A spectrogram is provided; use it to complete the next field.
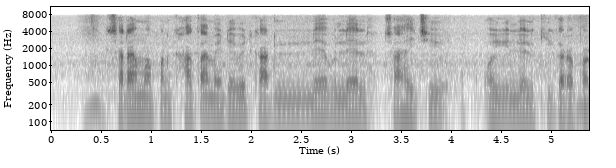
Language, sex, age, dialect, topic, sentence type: Maithili, male, 31-35, Southern/Standard, banking, question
